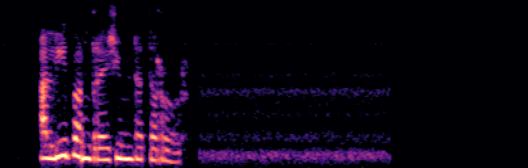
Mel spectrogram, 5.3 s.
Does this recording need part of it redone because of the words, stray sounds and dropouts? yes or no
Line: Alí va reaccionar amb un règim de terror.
yes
